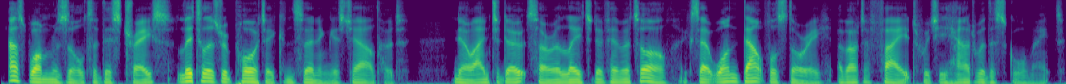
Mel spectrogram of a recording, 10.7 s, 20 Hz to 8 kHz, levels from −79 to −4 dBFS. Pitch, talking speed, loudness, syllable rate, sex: 100 Hz, 185 wpm, -20 LUFS, 5.5 syllables/s, male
